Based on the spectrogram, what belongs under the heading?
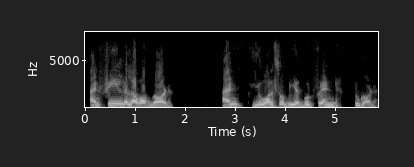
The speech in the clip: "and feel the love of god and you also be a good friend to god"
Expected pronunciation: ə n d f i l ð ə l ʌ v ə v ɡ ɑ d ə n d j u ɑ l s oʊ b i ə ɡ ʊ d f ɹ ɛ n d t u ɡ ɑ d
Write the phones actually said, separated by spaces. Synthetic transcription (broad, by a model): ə n d f i l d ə l ʌ v ə v ɡ ɑ d ə n d j u ɑ l s oʊ b i ə ɡ ʊ d f ɹ ɛ n d t u ɡ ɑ d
